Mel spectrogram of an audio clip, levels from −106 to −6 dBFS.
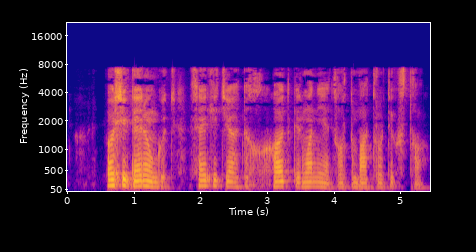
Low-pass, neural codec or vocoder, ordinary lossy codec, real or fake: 7.2 kHz; none; AAC, 64 kbps; real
